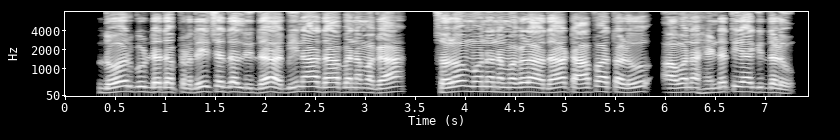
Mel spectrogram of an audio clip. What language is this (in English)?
Kannada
